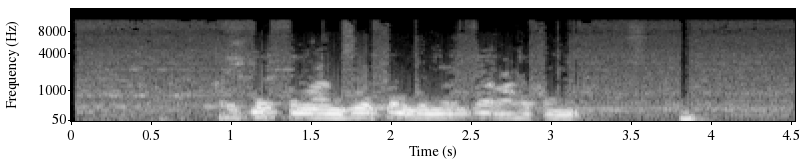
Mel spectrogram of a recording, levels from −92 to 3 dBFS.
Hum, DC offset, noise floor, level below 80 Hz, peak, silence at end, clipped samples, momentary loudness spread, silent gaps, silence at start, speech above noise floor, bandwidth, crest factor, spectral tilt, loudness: none; under 0.1%; -34 dBFS; -30 dBFS; 0 dBFS; 0.05 s; under 0.1%; 24 LU; none; 0.05 s; 24 dB; 11 kHz; 12 dB; -9 dB/octave; -12 LUFS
